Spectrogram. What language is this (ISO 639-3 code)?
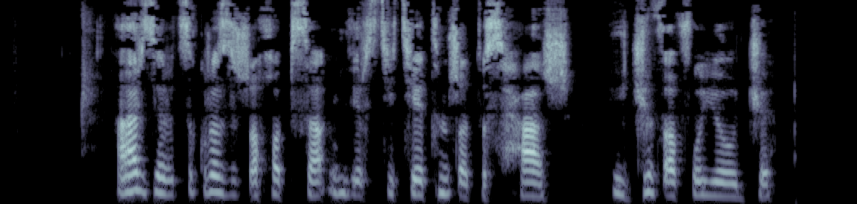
kbd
